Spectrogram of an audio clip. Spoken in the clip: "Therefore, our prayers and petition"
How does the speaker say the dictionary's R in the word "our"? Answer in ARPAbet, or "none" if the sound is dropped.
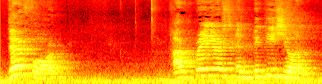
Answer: W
